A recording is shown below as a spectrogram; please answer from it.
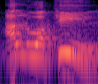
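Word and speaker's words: الوكيل: তো আল্লাহ বলছে আমি উকিল, আল ওয়াকিল, শুদ্ধ উচ্চারণ।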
